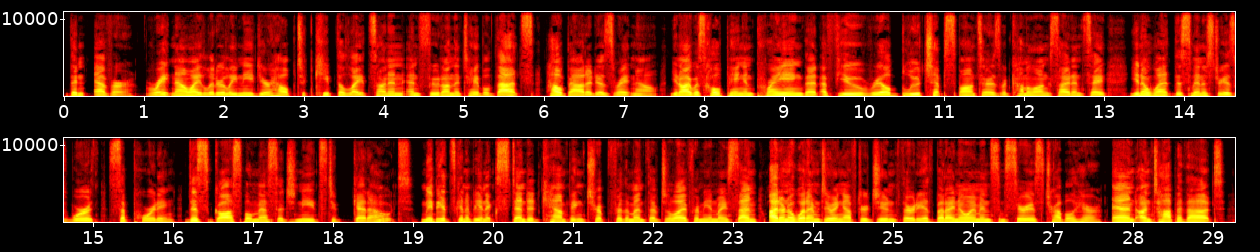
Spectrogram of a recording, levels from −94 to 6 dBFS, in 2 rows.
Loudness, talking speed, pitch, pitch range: -21 LUFS, 210 wpm, 155 Hz, 145-175 Hz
